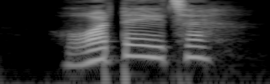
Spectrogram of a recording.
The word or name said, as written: rådata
